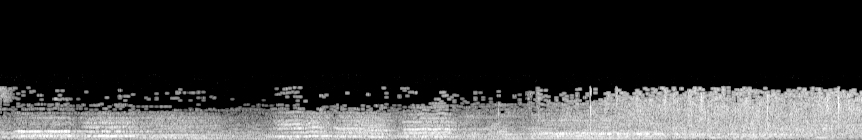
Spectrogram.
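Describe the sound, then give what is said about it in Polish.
Warm, sustained applause from a crowd of pilgrims gathered to meet Pope Francis at the Basilica of Divine Mercy in Kraków-Łagiewniki, a dense, steady patter of clapping that holds at an even loudness, with sustained tones beneath it. “Nie może zabraknąć tych gorących oklasków, płynących z gorących serc, pielgrzymich serc, które przybyły na dzisiejsze spotkanie z Ojcem Świętym, który jest już obecny w Bazylice Bożego Miłosierdzia w krakowskich Łagiewnikach.”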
